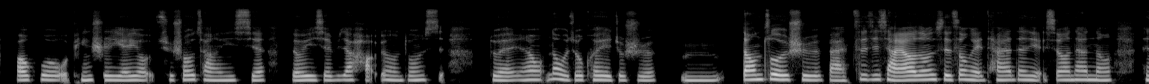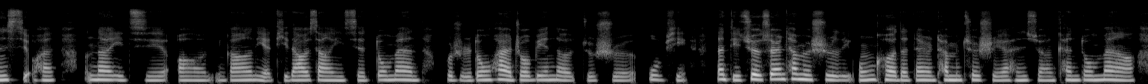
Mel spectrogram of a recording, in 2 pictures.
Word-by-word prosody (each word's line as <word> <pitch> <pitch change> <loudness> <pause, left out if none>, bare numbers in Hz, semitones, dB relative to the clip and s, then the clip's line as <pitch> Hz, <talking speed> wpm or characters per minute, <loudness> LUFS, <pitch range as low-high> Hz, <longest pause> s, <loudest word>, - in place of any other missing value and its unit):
包 200 0 +5
括 205 0 0
我 - - -3
平 195 0 -2
时 200 -1 0
也 195 0 +2
有 190 -1 -1
去 205 - -8
收 215 +1 +1
藏 200 -3 -1
一 195 - 0
些 195 0 -3 0.3
比 190 - -1
如 190 - +3
一 200 0 +4
些 200 0 -3 0.2
好 205 - -4
用 210 -2 -1
的 195 - -1
东 200 +1 -2
西， 205 0 -11 0.4
对， 190 -2 0
然 210 +1 +1
后 210 - -2
那 250 +1 +1
我 220 - +3
就 200 0 0
可 205 0 0
以 200 -1 +3
就 195 +1 -3
是， 190 0 -4 0.3
嗯， 185 +1 -1 0.2
当 220 +1 +7
做 230 -2 +7
是 205 -1 +1
把 185 -2 -1
自 230 +5 -5
己 220 +1 -1
想 220 -4 +4
要 195 +2 +7
的 210 - +3
东 225 +1 +3
西 215 -2 +2
送 225 +1 +1
给 195 -2 +2
她， 205 +1 -1
但 210 0 -1
也 195 - -2
希 205 - -6
望 205 0 +2
她 210 0 +2
能 200 -1 +1 0.3
很 205 0 +3
喜 210 +1 -5
欢。 195 0 -2 0.3
呃， - - -7
那 210 -1 +4
以 200 -1 -2
及， 190 0 -5
嗯， 190 0 -2
你 190 0 -8
刚 195 0 0
刚 200 +1 +2
也 175 -3 -2
提 185 0 -8
到 195 0 +3
像 195 -1 0
一 185 - -1
些 190 0 -6
动 205 0 -1
漫 205 -2 +2 0.2
或 200 - -3
者 185 -2 -5
动 205 +1 +2
画 215 -1 +4
周 195 0 0
边 205 +1 0
的 190 -3 -1
就 180 0 -8
是 180 -1 -7
物 215 -1 -2
品， 190 0 -8 0.3
那 235 - +4
的 205 -3 0
确 220 +3 +5
虽 240 +3 +2
然 240 - +5
他 250 +1 +2
们 225 -2 +5
是 210 -2 -1
理 195 0 -4
工 200 +2 0
科 210 -1 +3
的， 195 -1 0
但 200 +1 +1
是 - - +1
他 205 +1 -1
们 200 0 +3
确 205 +1 -2
实 195 -1 -6
也 190 - -2
很 195 0 -2
喜 195 0 -7
欢 185 0 -3
看 200 0 -1
动 205 0 0
漫 210 0 +3
啊， 190 -1 0
200 Hz, 280 characters per minute, -23 LUFS, 195-210 Hz, 0.4 s, 当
